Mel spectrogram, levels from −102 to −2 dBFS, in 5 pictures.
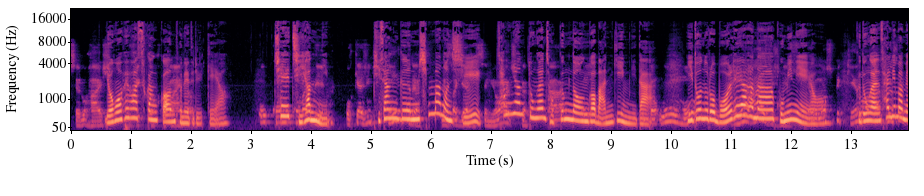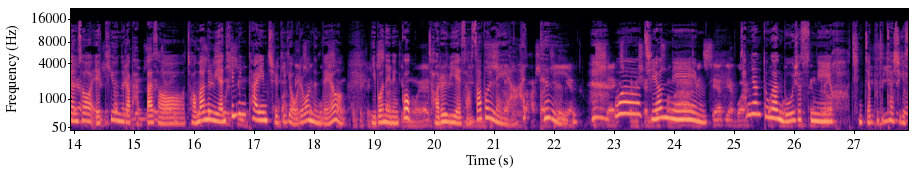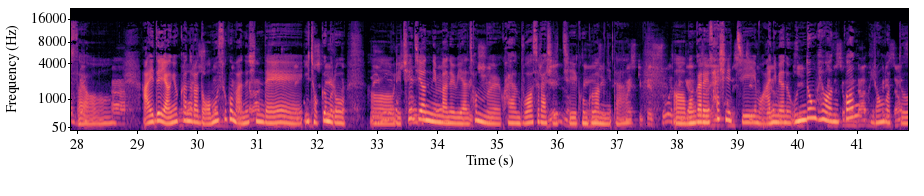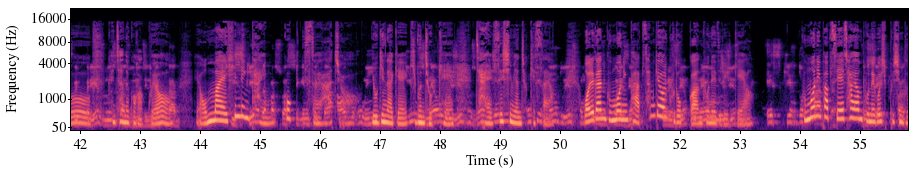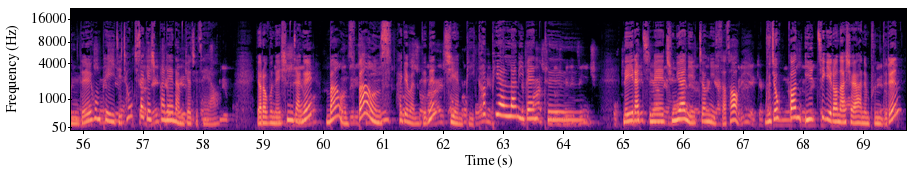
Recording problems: voice in the background; noticeable; throughout; 15 dB below the speech

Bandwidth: 15 kHz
